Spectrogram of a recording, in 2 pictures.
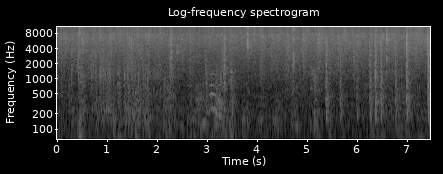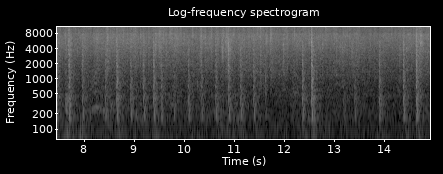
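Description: Hash browns sizzling in hot oil in a skillet, with a metal spatula scraping and tapping against the pan many times from about five seconds in as they are turned.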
